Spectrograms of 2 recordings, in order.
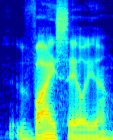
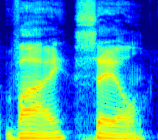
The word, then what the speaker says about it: Visalia: I mean, you tack in the Visalia. We said it wrong. Isn't that the way to say it? – Yeah, we got corrected. Visalia.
